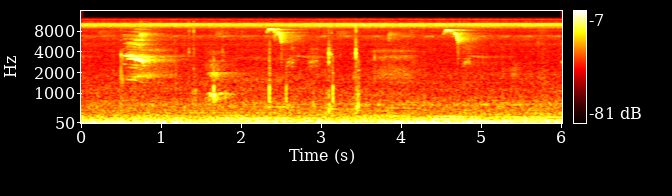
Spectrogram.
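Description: Outdoor ambience with birds chirping: three short calls, each sweeping down in pitch, spaced a couple of seconds apart, over a steady low background. A few faint clicks of hands handling wiring and a rubber terminal boot.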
